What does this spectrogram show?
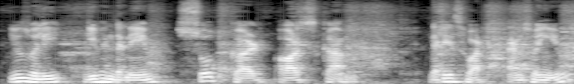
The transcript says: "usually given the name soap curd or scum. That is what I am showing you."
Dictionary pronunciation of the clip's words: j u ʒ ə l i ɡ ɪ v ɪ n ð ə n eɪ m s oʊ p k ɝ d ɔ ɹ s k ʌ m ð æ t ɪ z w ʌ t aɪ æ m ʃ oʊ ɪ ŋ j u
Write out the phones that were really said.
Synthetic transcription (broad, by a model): j u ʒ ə l i ɡ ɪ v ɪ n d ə n eɪ m s oʊ p k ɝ d ɔ ɹ s k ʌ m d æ t ɪ z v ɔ t aɪ m s oʊ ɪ ŋ j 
